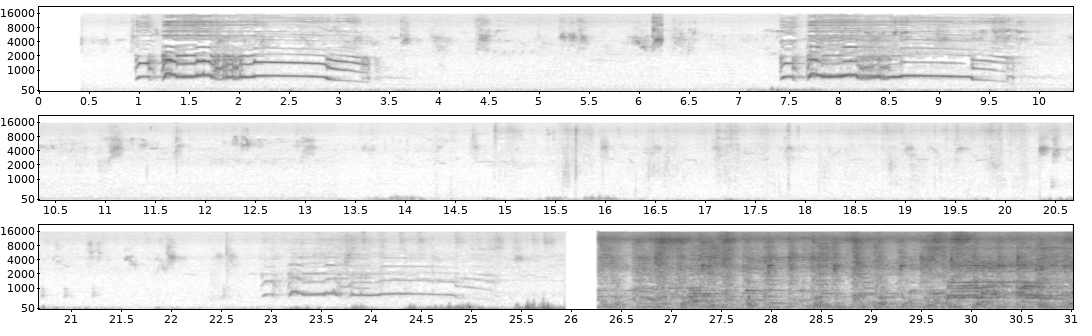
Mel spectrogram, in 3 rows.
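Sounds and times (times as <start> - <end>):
rooster crowing: 0.9 - 3.4, 7.4 - 9.9, 22.9 - 25.2
small birds chirping: 3.3 - 7.5, 9.7 - 23.1.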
